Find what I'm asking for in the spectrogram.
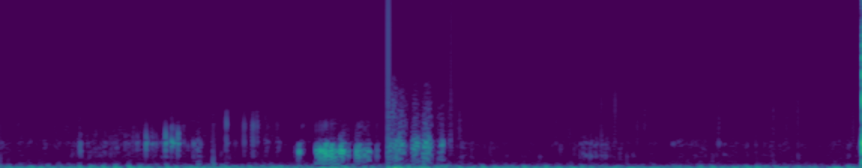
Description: This audio is a compilation of my stomach growling one night after fasting.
